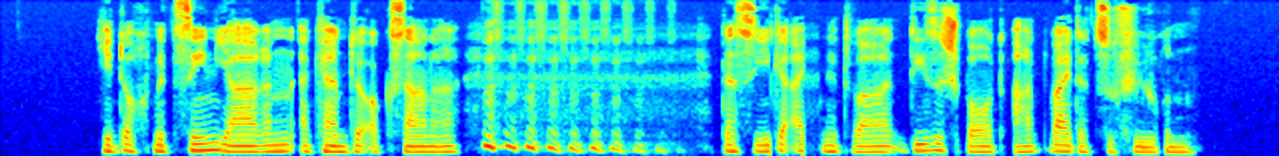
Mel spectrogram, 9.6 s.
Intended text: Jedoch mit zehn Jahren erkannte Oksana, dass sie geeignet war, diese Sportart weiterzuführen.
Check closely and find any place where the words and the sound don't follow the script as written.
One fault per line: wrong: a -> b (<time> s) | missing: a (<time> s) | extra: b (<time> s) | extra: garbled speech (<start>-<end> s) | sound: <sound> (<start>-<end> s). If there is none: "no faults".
sound: laugh (3.6-5.2 s)
sound: dropout (6.0-6.1 s)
